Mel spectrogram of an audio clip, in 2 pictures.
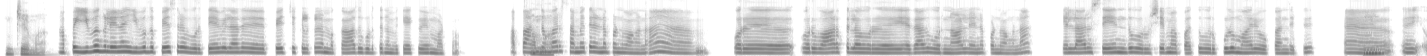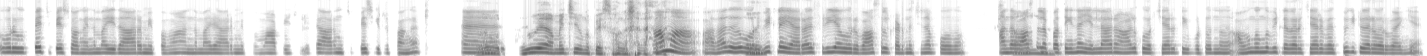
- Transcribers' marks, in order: tapping; laughing while speaking: "இவங்க பேசுவாங்கல்ல"; drawn out: "ஆ"
- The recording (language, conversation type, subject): Tamil, podcast, பணிநிறுத்தங்களும் வேலை இடைவெளிகளும் உங்கள் அடையாளத்தை எப்படிப் பாதித்ததாக நீங்கள் நினைக்கிறீர்கள்?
